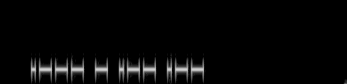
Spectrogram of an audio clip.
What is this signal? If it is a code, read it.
Morse code, heard as a keyed tone, about 30 wpm, 690 Hz. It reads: JTWW
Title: Four Challenging Letter-Number Combinations 30wpm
